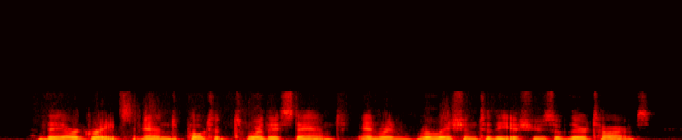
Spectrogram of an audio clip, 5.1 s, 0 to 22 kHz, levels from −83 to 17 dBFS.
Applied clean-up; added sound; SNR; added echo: neural separator model SepFormer DNS4.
